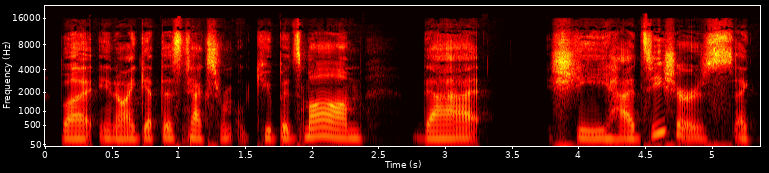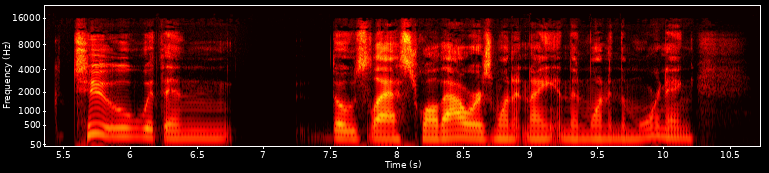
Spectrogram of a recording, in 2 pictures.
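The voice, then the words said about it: Nasal, emotional voice. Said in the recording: “I'm like super emotional. So if my voice is nasally, I apologize.”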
